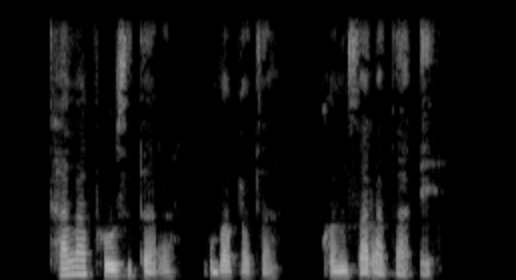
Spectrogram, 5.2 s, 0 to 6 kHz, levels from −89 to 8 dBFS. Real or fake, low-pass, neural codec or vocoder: real; 5.4 kHz; none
